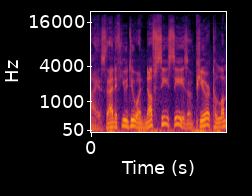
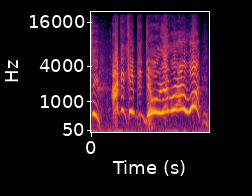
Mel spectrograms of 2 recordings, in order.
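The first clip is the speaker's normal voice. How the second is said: very high, loud screeching character voice; Doctor Roxo-like Twilight Sparkle; 7 dB louder than usual. Acted. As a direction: screech like a manic cartoon performer greeting kids. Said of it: "why did Twilight Sparkle sound like Doctor Roxo".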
